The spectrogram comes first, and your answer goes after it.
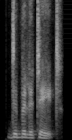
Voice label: "debilitate", Indian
